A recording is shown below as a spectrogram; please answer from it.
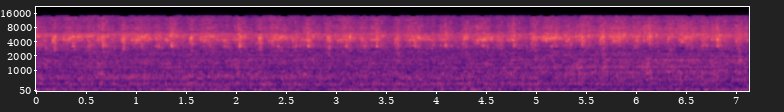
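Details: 1996 Toyota 4Runner at idle, noise began a week ago: light high-pitched squeal with an uneven rattle on top; owner suspects timing chain or water pump area, unconfirmed.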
